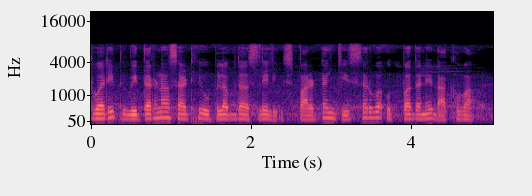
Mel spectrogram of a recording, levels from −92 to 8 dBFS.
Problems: constant background noise, continuous background conversations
